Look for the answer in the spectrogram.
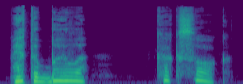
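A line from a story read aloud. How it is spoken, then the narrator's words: Quiet. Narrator (Russian): сказал он тихо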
